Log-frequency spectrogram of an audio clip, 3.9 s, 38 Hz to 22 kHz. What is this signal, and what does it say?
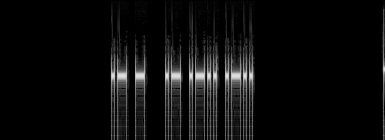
Morse code, heard as a keyed tone, about 40 wpm, 700 Hz. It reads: AT ALL
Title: Sets of 2 Words 40wpm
